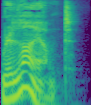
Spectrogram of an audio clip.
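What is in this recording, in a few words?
"reliant", British English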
